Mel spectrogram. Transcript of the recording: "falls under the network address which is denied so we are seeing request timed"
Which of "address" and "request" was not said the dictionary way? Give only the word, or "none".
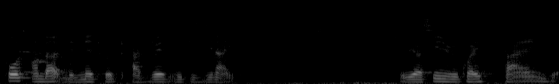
none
